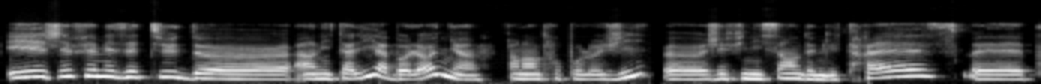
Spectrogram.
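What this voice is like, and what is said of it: Italian accent speaking French. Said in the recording (French): “je suis italienne ... mon accent m'est trahi ... normalement les gens aiment l'accent italien”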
